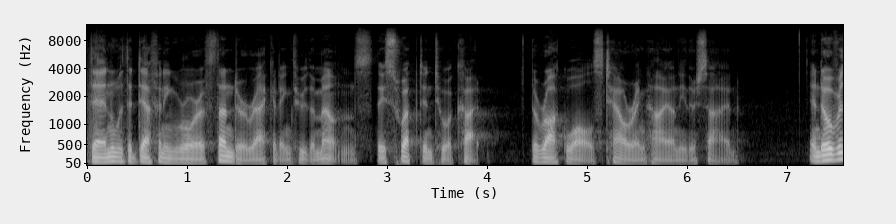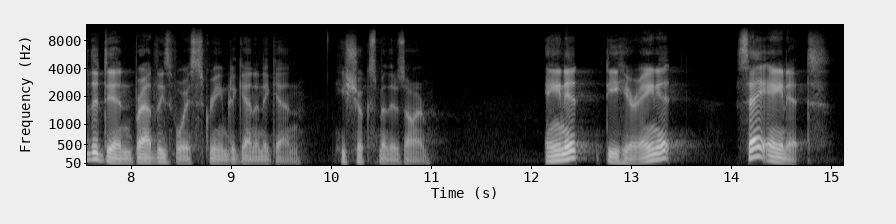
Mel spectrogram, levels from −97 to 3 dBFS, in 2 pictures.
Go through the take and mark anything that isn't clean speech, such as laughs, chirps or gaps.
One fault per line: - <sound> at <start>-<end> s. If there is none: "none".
none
